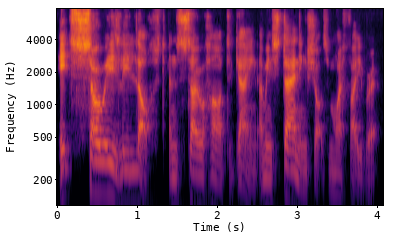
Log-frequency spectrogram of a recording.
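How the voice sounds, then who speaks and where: A man's voice: on the low side, big pitch swings, fairly quick, fairly bright tone, dull audio. A man with an Essex accent chatting casually as an interview guest, self-deprecating and jokey. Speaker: interview guest, target shooting instructor. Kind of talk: casual chat.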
